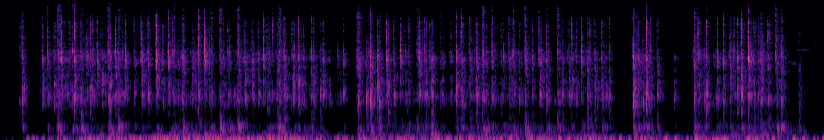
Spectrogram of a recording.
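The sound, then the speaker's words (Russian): Fingers type on a computer keyboard whose space bar sometimes registers on its own, producing quiet, rapid clicking in dense bursts separated by a few short pauses. “Напомню, какая клава. У меня Keyboard. Я доволен.”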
